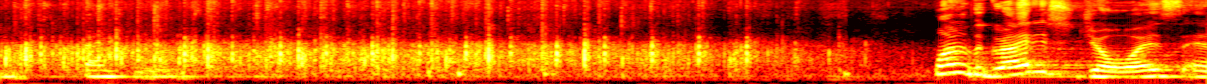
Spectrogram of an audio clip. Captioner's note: applause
